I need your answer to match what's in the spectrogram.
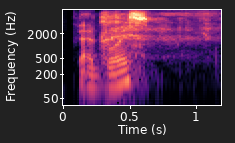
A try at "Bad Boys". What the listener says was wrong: The emphasis is weird. Bad Boys. Bad Boys.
